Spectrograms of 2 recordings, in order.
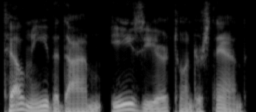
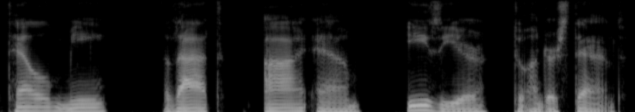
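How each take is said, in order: First: The words run together, with the T of 'that' sounding like a D. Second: Each word is said separately and carefully. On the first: The speaker calls it right. "The way they speak is" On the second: The speaker calls it wrong. "I said everything word by word, but that's not how Americans speak"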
